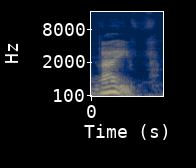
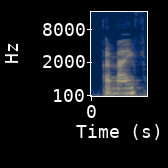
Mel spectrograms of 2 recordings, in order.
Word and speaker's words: knife: KNIFE नाइफ, इसमें K silent है, कनाइफ नहीं बोलना, नाइफ।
